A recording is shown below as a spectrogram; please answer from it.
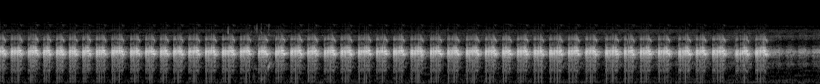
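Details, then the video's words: Frog giving a steady, fast series of rasping pulses, repeated several times a second. The series stops abruptly just before the end, leaving a faint hum. "Suara Kodok / Frog Sound"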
